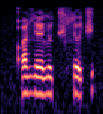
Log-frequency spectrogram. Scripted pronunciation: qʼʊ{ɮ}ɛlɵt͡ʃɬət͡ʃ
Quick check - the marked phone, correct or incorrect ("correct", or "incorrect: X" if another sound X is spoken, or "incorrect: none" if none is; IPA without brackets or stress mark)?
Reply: correct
